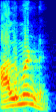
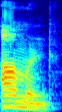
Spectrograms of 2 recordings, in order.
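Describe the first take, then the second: First: The L sound is pronounced in the word. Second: The L sound is left out of the word. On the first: The speaker calls it wrong. "नहीं, ये एल silent है" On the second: The speaker calls it right. "इसको हम कहते हैं आमंड"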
